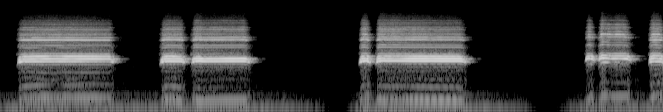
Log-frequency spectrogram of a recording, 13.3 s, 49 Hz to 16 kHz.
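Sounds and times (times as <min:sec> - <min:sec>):
wooden train whistle: 0:00.4 - 0:02.5, 0:03.2 - 0:05.2, 0:07.2 - 0:09.6, 0:11.7 - 0:13.2.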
